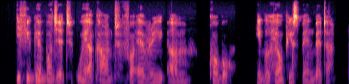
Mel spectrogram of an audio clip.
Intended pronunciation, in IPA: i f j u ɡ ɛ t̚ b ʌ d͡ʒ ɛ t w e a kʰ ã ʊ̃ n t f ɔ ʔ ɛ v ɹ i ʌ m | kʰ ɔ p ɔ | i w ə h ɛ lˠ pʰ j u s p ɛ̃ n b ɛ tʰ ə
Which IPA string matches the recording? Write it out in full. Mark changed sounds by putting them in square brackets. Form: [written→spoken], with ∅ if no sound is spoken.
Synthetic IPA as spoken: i f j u ɡ ɛ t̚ b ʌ d͡ʒ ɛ t w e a kʰ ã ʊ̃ n t f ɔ ʔ ɛ v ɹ i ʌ m | kʰ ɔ [p→b] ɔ | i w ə h ɛ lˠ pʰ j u s p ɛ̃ n b ɛ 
